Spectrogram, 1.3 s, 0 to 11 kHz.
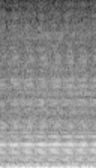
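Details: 2011 GMC Yukon Denali 6.2 L: continuous low droning hum that never cycles off, the rear air leveling suspension compressor running constantly because of a leak somewhere in the system; temporary fix is disabling it until repair.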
